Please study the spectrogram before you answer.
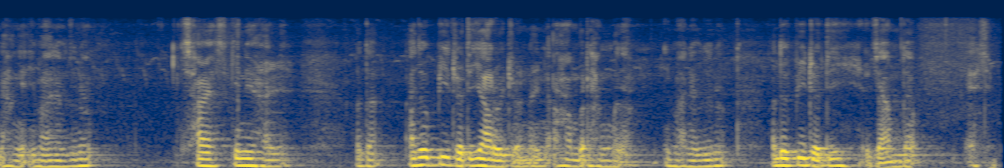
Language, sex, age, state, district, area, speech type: Manipuri, male, 18-30, Manipur, Thoubal, rural, spontaneous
